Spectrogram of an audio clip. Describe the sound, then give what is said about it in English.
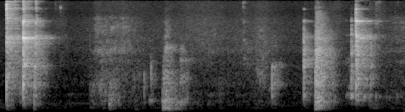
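Metal cutlery clinks and clatters as it is loaded into a dishwasher. Several uneven bursts of bright rattling are separated by short pauses. “We're going to fill the dishwasher with cutlery. That's okay. Let me take them all out.”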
